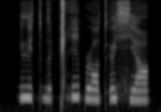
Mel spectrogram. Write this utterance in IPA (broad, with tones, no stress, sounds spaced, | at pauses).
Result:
lʲ ʉ˦˨ t ɡ ø˨˦ ǁʰ i˧˥˧ p ɹ ɔ˨ tʼ ʉ˦˨ sʲ ɑ˨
